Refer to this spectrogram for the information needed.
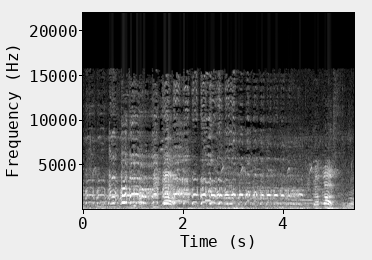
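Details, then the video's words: Kukuak balenggek chicken crowing during a training competition: several stepped, rising-and-falling crow phrases, loudest near the start and again toward the end, with people talking and other fowl calling in the background. "Ayam kukuak balenggek .. akb ... Latpres di AMKO"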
